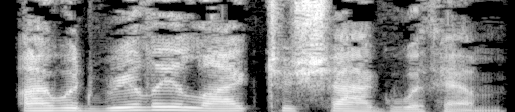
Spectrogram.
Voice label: frase shag, Reino Unido; girias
